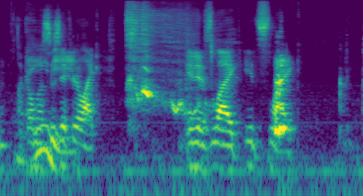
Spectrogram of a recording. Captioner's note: SUPER impressive mimicry of fishing reel being released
